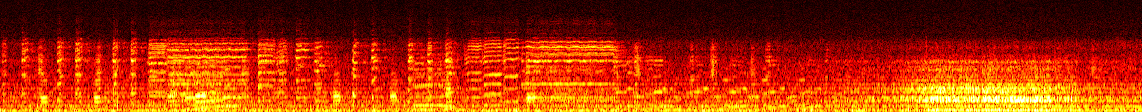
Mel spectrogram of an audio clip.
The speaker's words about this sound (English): Be near the place where we get off by now. Yeah, Pop. We've been on this bus more than an hour.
